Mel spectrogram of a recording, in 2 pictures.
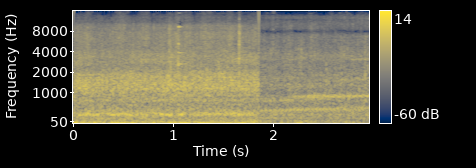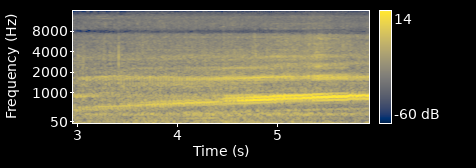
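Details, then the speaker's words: BBS02 mid-drive e-bike motor converted to 72V, road test at about 31 mph in first gear under 1,000 W: loud whine rising in pitch with speed; much noisier than it should be, owner suspects something still out of whack inside. "this will loud though man this thing's crazy I don't want to scare people"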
